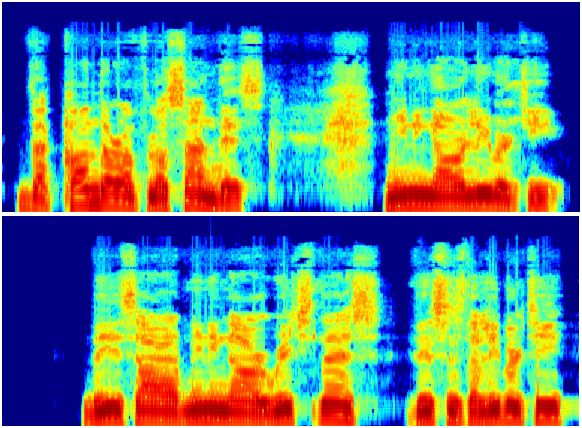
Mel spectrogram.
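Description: An older man hosting a walking tour vlog outdoors on city streets, filmed with a handheld camera at arm's length, pitching his tours to viewers with enthusiasm. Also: a little mellow, highs cut off. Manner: enthusiastic salesy asides to viewers. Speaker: tour guide.

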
